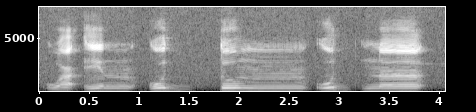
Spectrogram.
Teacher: Maka cara membacanya harus diidghamkan juga. Memasukkan huruf dal kepada huruf ta.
